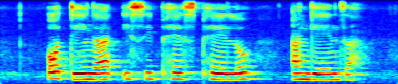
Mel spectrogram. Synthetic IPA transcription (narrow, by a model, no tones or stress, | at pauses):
od̥ʱiŋʱaisipʰɛspʰɛlɔ | aŋɛːnd͡zʱa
